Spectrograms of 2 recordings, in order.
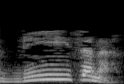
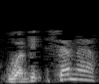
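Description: First: The glottal stop is replaced by a long vowel. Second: A glottal stop is pronounced in the word.

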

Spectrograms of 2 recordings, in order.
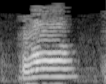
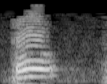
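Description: First: The t is followed by an open 'a' vowel. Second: The t ends with a short echoing release. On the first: "هذه طاء مفتوحه" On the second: "هذه طاء مقلقله"

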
